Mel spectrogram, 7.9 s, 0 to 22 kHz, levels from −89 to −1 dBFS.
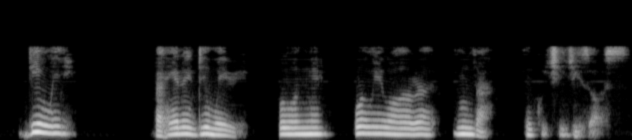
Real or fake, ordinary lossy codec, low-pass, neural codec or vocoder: fake; none; 5.4 kHz; codec, 16 kHz, 0.5 kbps, FunCodec, trained on LibriTTS, 25 frames a second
